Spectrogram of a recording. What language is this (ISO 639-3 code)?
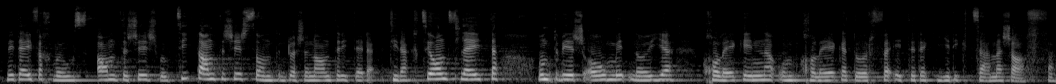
gsw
